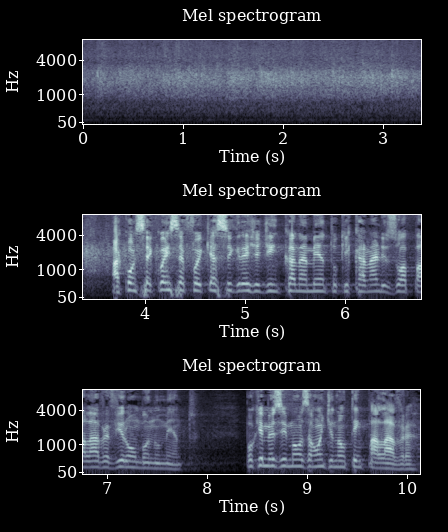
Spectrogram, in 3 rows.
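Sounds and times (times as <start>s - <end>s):
audience applauding: 0.0s - 4.8s
speech: 3.7s - 10.1s.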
